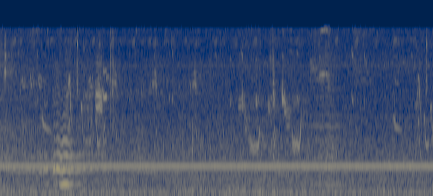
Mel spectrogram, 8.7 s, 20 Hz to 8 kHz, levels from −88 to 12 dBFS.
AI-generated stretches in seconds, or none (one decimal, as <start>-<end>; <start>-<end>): none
